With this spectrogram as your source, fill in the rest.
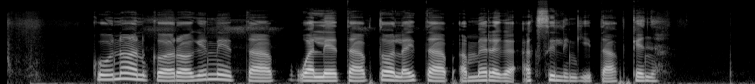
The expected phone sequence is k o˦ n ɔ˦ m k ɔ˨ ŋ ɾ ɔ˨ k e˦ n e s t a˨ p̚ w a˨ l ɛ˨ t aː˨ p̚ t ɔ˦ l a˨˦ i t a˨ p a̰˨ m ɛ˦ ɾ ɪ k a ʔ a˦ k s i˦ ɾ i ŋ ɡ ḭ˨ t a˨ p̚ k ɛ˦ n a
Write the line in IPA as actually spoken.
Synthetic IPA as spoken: k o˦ n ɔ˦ n k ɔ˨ ɾ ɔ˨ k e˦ n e t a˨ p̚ w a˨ l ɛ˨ t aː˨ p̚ t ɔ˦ l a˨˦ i t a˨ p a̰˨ m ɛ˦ ɾ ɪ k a ʔ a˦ k s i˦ l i ŋ ɡ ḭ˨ t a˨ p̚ k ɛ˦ ɲ a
